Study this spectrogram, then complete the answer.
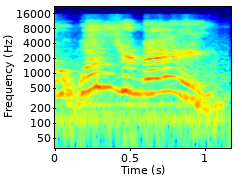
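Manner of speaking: asking high and pointed; incredulous high question. Retold or imitated.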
